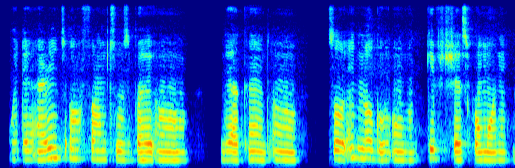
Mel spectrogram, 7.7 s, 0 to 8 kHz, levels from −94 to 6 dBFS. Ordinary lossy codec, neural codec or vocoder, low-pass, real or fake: none; none; 7.2 kHz; real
